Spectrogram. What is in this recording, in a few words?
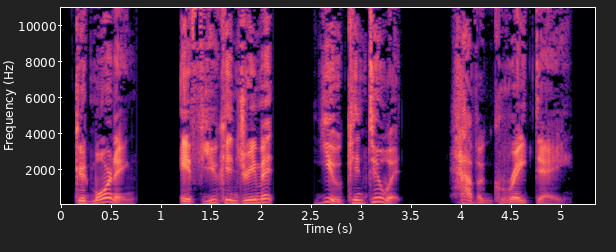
Male; achieve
